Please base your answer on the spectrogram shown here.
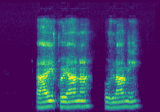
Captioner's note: speaking Inupiaq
